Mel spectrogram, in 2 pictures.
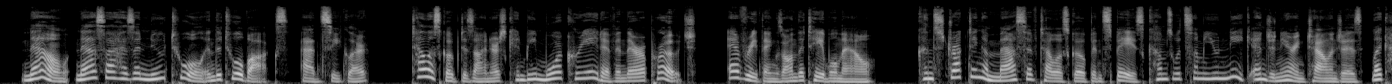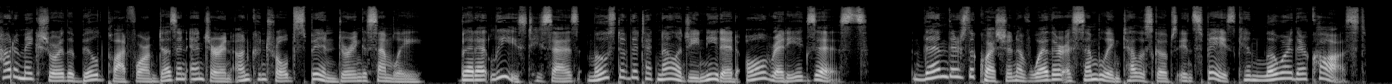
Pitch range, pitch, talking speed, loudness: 155-255 Hz, 205 Hz, 170 wpm, -20 LUFS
